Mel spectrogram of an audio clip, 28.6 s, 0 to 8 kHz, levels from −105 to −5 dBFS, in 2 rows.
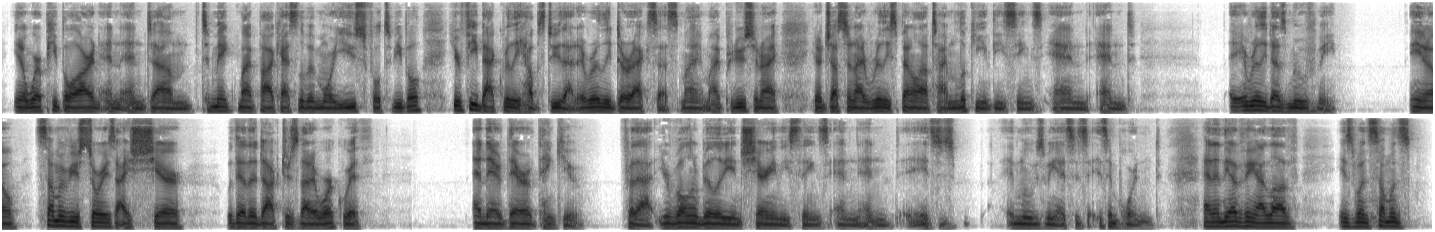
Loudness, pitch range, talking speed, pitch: -20 LUFS, 85-105 Hz, 225 wpm, 90 Hz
